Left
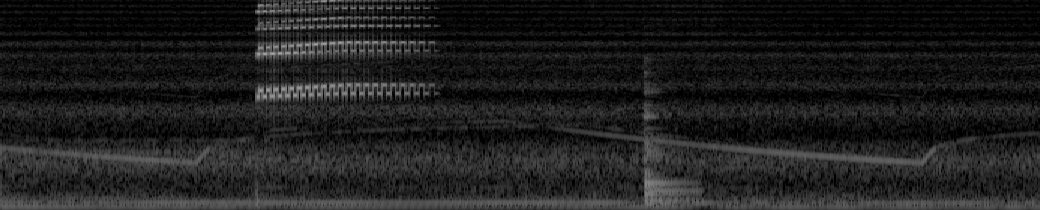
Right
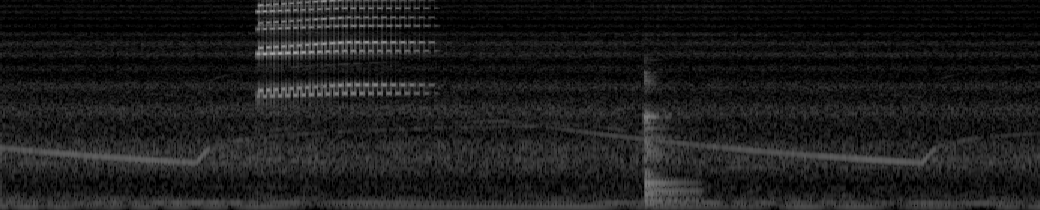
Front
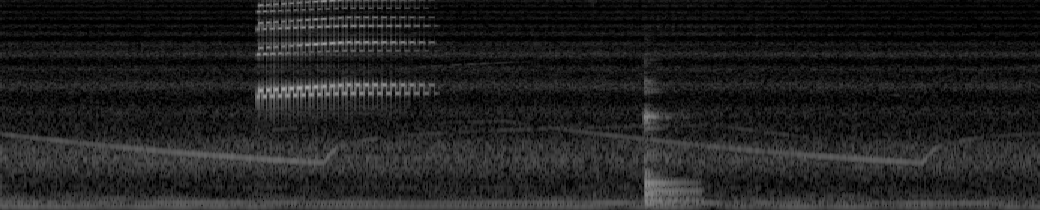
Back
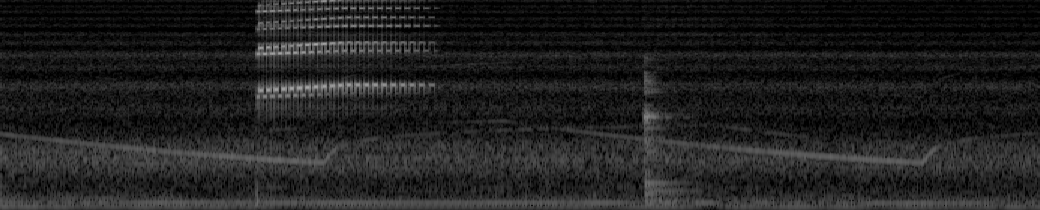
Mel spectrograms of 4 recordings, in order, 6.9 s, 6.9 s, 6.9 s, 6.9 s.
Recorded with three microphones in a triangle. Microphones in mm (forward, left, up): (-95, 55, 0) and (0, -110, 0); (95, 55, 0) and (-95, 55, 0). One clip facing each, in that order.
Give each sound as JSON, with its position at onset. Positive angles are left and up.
{"t": 1.7, "sound": "a ringtone", "azimuth_deg": 130}
{"t": 4.3, "sound": "a piano", "azimuth_deg": 45}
